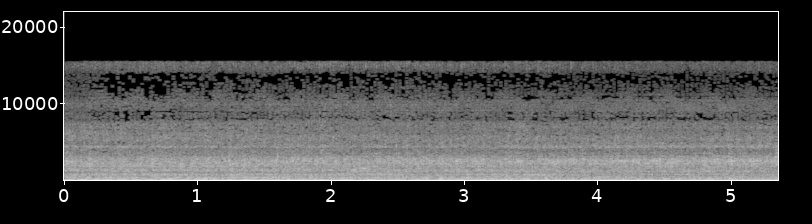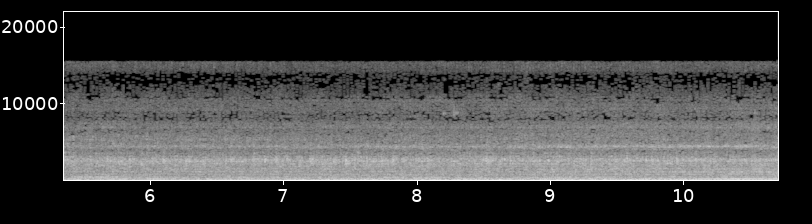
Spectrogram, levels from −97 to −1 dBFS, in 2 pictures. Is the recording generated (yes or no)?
no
